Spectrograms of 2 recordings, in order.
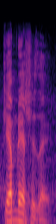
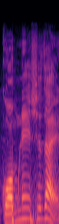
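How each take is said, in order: First: The first word begins with a 'ke' sound. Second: The first word begins with a 'ko' sound. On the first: The speaker calls it right. "ওটা কেমনে এসে যায়" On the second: The speaker calls it wrong. "ওটা কমনে হয়ে যাচ্ছে উচ্চারণটা"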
